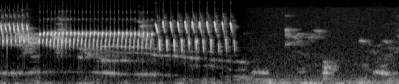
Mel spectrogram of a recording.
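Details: Canary song for prompting young or silent canaries: sustained trilling notes and a quick rattling run lasting about two seconds, followed by quieter background noise and faint chirps.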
